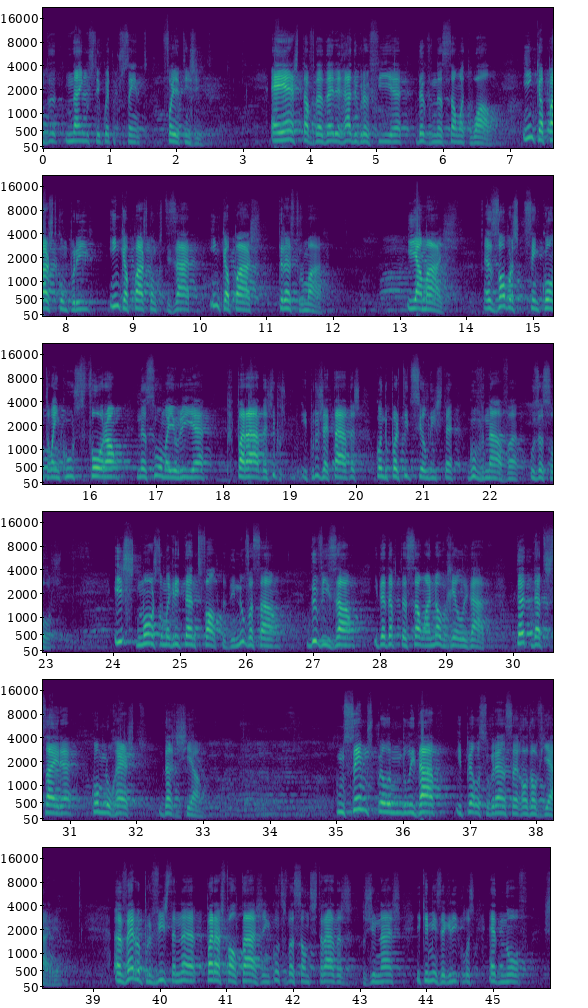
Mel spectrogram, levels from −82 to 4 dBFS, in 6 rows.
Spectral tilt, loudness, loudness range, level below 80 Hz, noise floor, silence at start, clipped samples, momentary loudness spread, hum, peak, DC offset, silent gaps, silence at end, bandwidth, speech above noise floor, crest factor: -3 dB/octave; -29 LUFS; 7 LU; -74 dBFS; -60 dBFS; 0 s; under 0.1%; 16 LU; none; -8 dBFS; under 0.1%; none; 0 s; 16.5 kHz; 31 dB; 22 dB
